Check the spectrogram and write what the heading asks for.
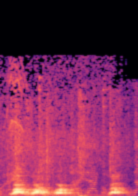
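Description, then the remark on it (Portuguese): A dog barks in a quick series of sharp bursts, about four woofs with short pauses between them, fairly loud against a quiet background. “Pera aí, deixa o cachorro parar de latir.”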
